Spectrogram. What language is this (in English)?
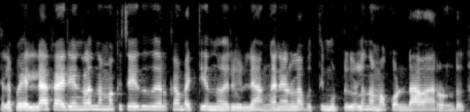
Malayalam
